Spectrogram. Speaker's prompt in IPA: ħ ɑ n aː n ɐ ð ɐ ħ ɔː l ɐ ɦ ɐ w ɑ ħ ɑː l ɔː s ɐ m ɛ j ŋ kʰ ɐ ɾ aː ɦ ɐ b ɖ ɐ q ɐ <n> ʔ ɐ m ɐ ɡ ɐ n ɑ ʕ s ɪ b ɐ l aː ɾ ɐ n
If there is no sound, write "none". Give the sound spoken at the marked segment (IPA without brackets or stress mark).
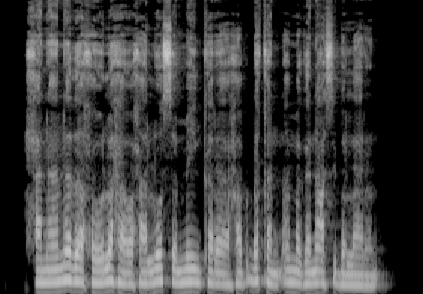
n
